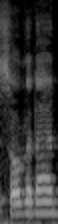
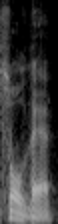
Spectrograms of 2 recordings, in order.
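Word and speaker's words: Soledad: Soladad, right? Yes. Not Soul Dad. No, Soladad.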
